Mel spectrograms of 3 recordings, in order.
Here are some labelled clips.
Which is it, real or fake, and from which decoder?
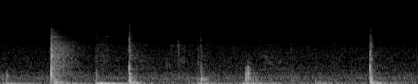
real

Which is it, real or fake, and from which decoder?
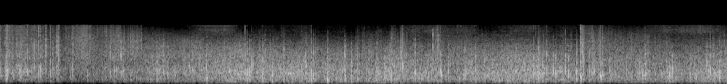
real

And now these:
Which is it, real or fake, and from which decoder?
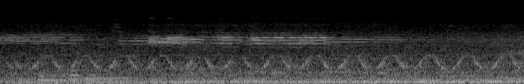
fake, vocoder, Vocos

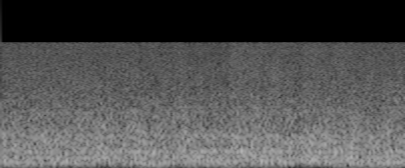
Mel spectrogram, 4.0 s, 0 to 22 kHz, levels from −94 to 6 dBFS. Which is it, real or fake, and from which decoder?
fake, codec, SNAC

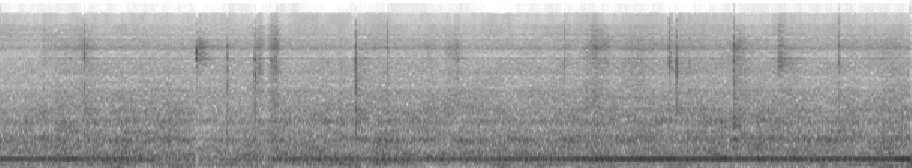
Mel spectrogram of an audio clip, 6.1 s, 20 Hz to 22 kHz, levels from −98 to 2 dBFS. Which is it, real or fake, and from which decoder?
fake, codec, DAC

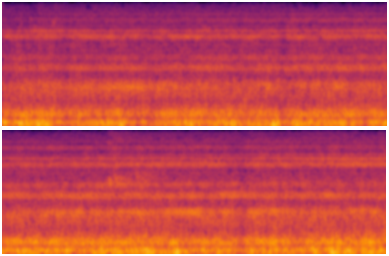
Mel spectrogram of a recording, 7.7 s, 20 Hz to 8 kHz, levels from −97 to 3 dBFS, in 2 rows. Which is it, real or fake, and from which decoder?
fake, vocoder, Vocos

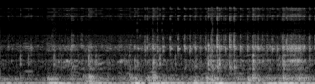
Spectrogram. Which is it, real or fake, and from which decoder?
real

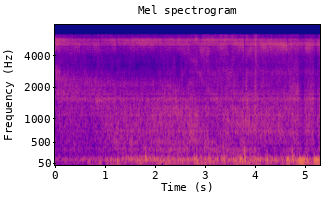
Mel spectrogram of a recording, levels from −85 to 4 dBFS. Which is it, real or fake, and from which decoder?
fake, vocoder, Vocos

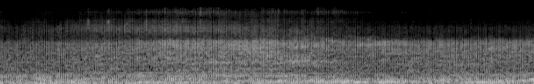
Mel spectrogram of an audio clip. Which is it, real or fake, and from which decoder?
fake, vocoder, BigVGAN v2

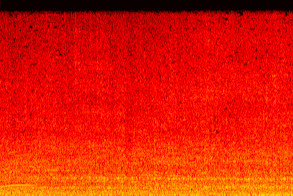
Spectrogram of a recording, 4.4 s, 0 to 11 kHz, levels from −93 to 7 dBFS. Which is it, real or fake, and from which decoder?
real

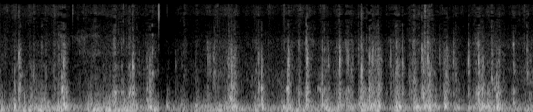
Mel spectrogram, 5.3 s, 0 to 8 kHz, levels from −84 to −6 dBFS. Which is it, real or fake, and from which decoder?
real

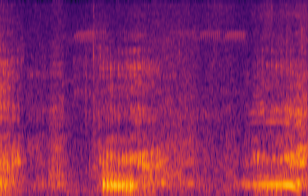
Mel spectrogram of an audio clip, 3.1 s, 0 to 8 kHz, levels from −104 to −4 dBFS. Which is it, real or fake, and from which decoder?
real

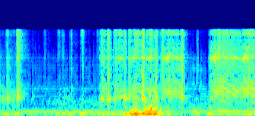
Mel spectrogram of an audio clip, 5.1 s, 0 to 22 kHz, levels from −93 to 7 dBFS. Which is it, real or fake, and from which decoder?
fake, vocoder, BigVGAN v2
